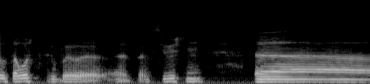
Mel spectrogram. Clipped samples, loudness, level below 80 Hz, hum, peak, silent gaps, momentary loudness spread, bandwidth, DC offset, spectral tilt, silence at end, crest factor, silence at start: under 0.1%; -24 LUFS; -50 dBFS; none; -8 dBFS; none; 11 LU; 5 kHz; under 0.1%; -10.5 dB/octave; 0 s; 16 dB; 0 s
